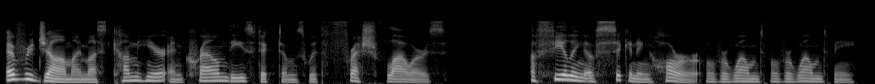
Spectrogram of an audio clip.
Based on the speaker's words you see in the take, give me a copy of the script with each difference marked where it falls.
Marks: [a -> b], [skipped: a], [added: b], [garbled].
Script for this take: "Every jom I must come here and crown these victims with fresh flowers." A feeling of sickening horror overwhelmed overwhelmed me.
"Every jom I must come here and crown these victims with fresh flowers." A feeling of sickening horror overwhelmed overwhelmed me.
